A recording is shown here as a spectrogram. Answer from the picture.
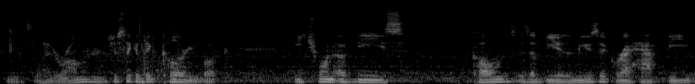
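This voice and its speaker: A man at a fairly quick pace with ordinary pitch variation, noticeable background noise behind him. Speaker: home light display owner. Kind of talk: casual video tour. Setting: outdoors early morning, then indoors. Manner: fast.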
